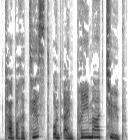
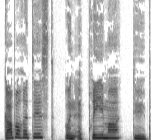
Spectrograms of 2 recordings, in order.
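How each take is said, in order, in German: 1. Standarddeutsch mit harten k, p und t. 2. Sächsischer Dialekt mit weichen k, p und t. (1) "Der gemeine Hochdeutsche würde sagen" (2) "Bei uns hieß das aber"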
